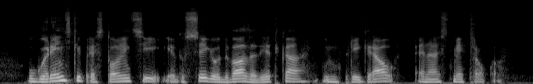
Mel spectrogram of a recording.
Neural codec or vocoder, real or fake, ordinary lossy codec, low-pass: autoencoder, 48 kHz, 32 numbers a frame, DAC-VAE, trained on Japanese speech; fake; Opus, 16 kbps; 14.4 kHz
